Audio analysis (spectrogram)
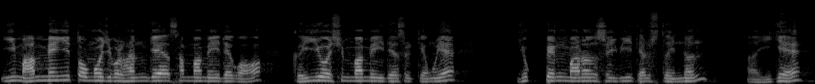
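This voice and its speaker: A man's voice: fairly high pitch, steady tone, normal speed, a bit bright. A man presenting a membership plan to a live audience, explaining step by step and repeating key phrases. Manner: speaks to a live audience and asks for applause.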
